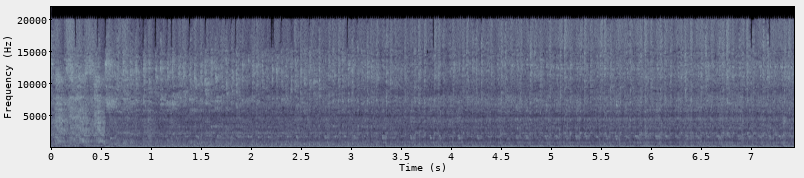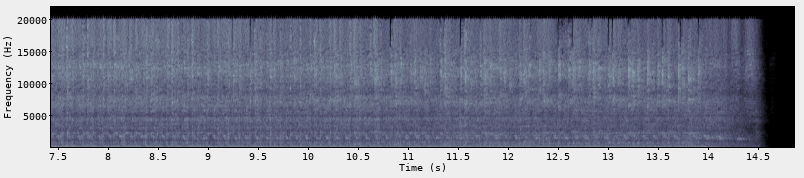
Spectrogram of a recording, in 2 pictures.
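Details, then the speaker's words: 2008 Harley Softail, 3,000–4,000 miles, after a horrific squeak started on a ride: lumpy V-twin idle with a quick repeating chirp, about three per second, like the cam contacting something. A failed roller lifter is suspected. "It's almost like a chirp chirp chirp chirp chirp and it's like that cam is making contact with something is what it sounds like as it spins around."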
